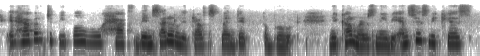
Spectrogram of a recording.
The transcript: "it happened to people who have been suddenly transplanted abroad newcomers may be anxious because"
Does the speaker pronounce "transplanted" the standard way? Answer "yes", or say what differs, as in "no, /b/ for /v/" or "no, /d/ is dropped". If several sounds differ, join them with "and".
yes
